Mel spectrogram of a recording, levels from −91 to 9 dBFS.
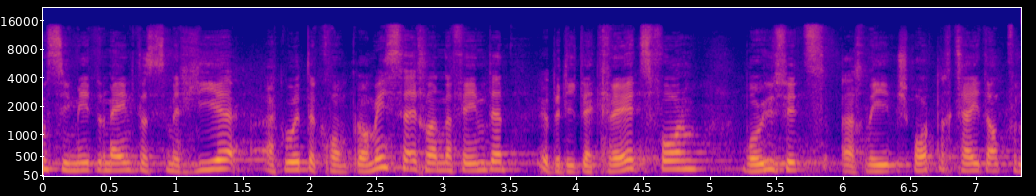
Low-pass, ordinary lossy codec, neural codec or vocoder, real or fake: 14.4 kHz; none; codec, 44.1 kHz, 3.4 kbps, Pupu-Codec; fake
